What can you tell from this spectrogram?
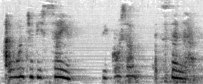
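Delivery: put-on hushed, soft child's whisper; a girl whispering her confession. A narrator's reading. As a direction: breathe it into his ear. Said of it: "she whispered in his ear".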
